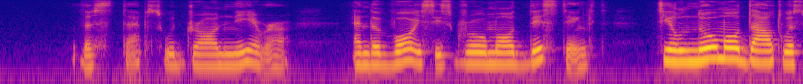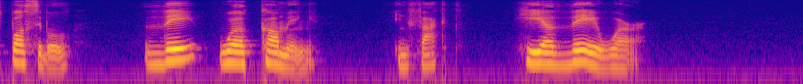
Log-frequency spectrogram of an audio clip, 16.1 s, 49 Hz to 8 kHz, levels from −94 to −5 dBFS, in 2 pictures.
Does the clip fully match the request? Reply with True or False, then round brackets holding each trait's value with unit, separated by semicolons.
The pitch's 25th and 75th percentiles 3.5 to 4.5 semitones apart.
True (3.8 semitones)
